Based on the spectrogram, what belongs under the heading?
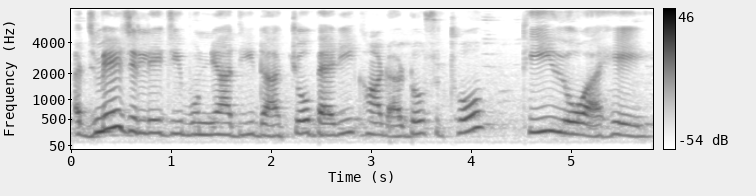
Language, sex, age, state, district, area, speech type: Sindhi, female, 45-60, Rajasthan, Ajmer, urban, spontaneous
